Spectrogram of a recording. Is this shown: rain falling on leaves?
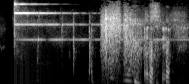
no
